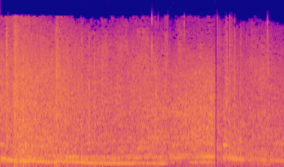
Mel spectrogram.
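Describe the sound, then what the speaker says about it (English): Aston Martin race car in Assetto Corsa Competizione at Oulton Park, engine droning steadily at high revs with a sustained tone that dips and climbs slightly as it laps, loud and continuous with no talk. "So Incy's cracking around in his Aston Martin"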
